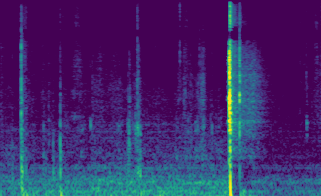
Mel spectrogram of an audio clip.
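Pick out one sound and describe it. A hand rivet tool snaps sharply against metal several times.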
